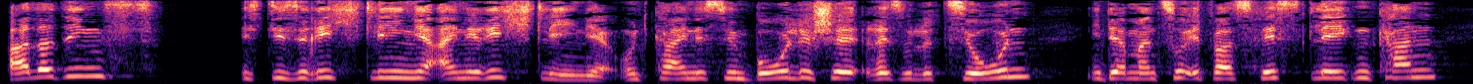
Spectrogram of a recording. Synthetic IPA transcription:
ʔalɐdɪŋs | ʔɪstd̥iːzəʁɪçtliːnjəʔaɪnəʁɪçtliːnjəʔʊntkʰaɪnəzʏmboːlɪʃəʁezolut͡sjoːn | ʔɪndeːɐmanz̥oːɛtv̥asfɛstleːɡŋ̩kʰan

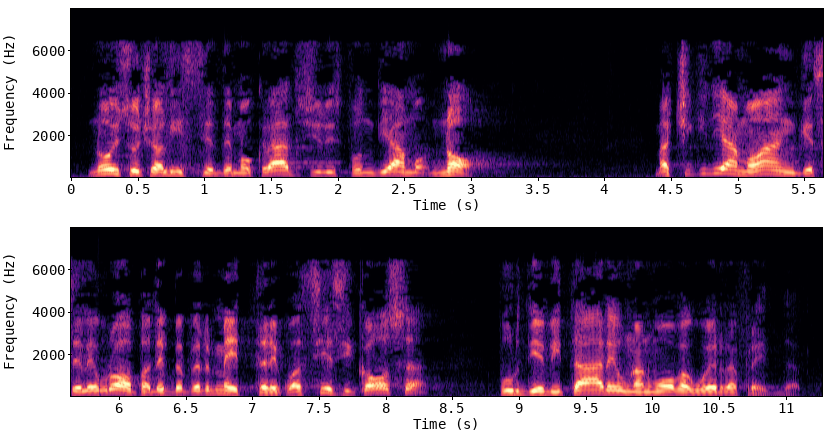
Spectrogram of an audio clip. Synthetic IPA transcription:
nɔjsot͡ʃalist̪iɛd̪ːemokɾaːt̪i̥t͡ʃirispond̪jaːmʊnɔ | mat͡ʃːik̟jed̪jaːmʊaŋkɪsɪlɛwɾɔːpad̪ɛbːapermɛt̪ːeɾɪkwalsiɛsikɔːsa | purd̪iɛvit̪aːɾɪunanwɔːvaɡwɛrːafɾɛ̰d̪ːa̰

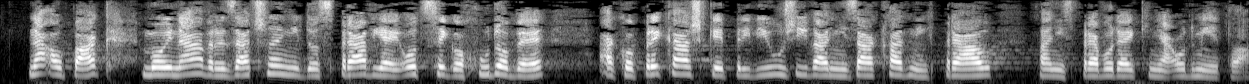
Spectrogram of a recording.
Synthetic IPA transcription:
naʔɔpaɡmʊɔjnaːʋr̩ɣzat͡ʃlɛɲid̪ɔspɾaːʋiajɔt̪sɛɡɔxud̪ɔbɛ | akɔpɾɛkaːʃkɛpɾiʋiuʒiːʋaɲiːzaːklad̪niːxpɾaːʊ | paɲispɾaʋɔd̪ajkiɲaɔd̪mɪɛt̪la̰

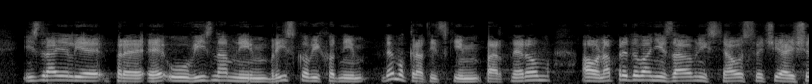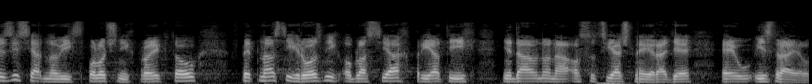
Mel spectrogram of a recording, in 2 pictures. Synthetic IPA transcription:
izɾaɛljɛpɾɛʔɛːʔuːʋiːznamniːmbliːskɔʋiːxɔd̪niːmd̪ɛmɔkɾat̪it͡skiːmpaɾt̪nɛɾɔm | aɔnapɾɛd̪ɔʋaɲiːvzaːjɔmniːxfscaɦɔʊsʋɛt͡ʃiajʃɛzɟɛsɪad̪nɔʋiːxspɔlɔt͡ʃniːxpɾɔjɛkt̪ɔʊfpɛt̪naːsciɣɾʊɔzniːɣɔblascɪaxpɾijat̪iːɣɲɛd̪aːʊnɔnaʔasɔt͡siat͡ʃnɛjɾaɟɛɛːuːʔizɾaɛ̰l

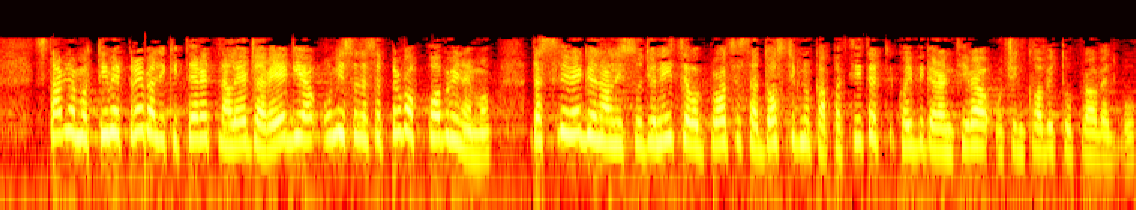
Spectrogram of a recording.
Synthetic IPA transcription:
st̪aʋʎamot̪iːme̞pɾe̞ʋelikit̪e̞ɾe̞t̪nale̞ːd͡ʒaɾe̞ːɡijaʔumjest̪od̪ase̞pr̩ʋo̞po̞bɾine̞mo̞ | d̪asʋiɾe̞ɡio̞nalˠnisud̪io̞niːt̪sio̞ʋo̞ɡ̚pɾo̞t̪se̞sad̪o̞st̪iɡnukapat̪sit̪e̞t̪ko̞jibiɡaɾant̪iːɾao̞ʔut͡ʃiŋko̞ʋit̪upɾo̞ʋe̞d̪bu

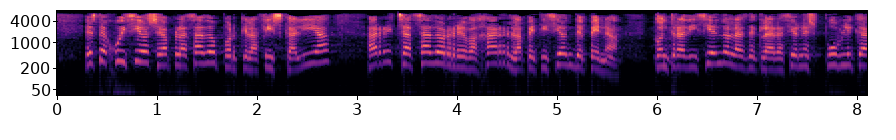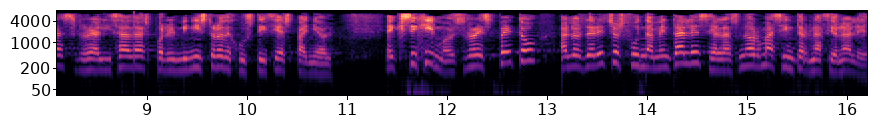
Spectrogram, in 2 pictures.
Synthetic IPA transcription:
e̞st̪exwiθjo̞seaplaθað̞o̞po̞ɾke̞lafiskalia | are̞t͡ʃaθað̞o̞re̞β̞axaɾlape̞t̪iθjo̞nd̪e̞pe̞na̰ | ko̞nt̪ɾaðiθje̞nd̪olazðe̞klaɾaθjo̞ne̞spuβlikazre̞aliθað̞aspo̞ɾe̞lmĩnist̪ɾo̞ðe̞xust̪iθjae̞spaɲo̞l | e̞ksiximo̞sre̞spe̞t̪o̞ | alo̞zðe̞ɾe̞t͡ʃo̞sfund̪amẽnt̪ale̞sialazno̞ɾmasint̪e̞ɾnaθjo̞nale̞̰s

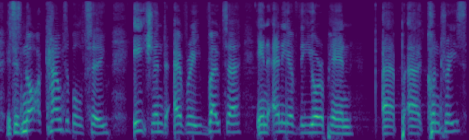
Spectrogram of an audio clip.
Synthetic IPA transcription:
ɪtɪznətəkʰãʊ̃ntəbəlˠtʰəiˑt͡ʃə̃nɛvɹivoʊtəɹɪ̃nɛniəvðəjɔːɹəpʰĩːə̃n | əəkʰʌ̃nt͡ʃɹ̥ɪz̥

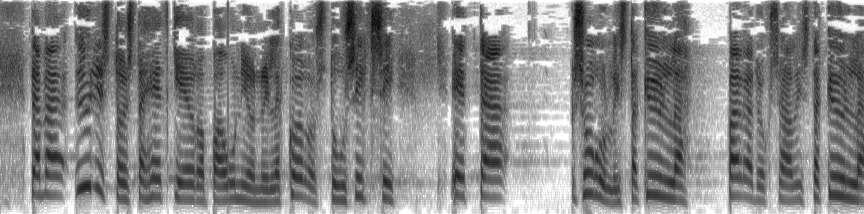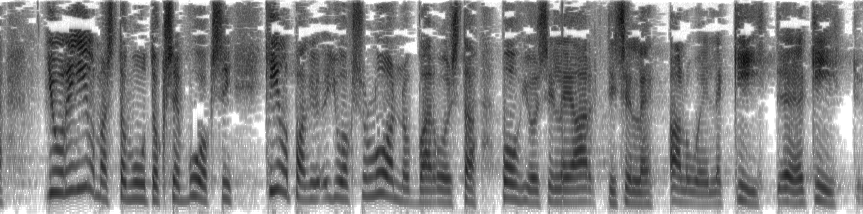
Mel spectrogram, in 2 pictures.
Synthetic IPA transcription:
t̪æmæyhdest̪oist̪ɑhet̪kieuroːpɑunionilːekkorost̪uːsiksiet̪ːæ | surulːist̪ɑkylːæ | pɑrɑdoksɑːlist̪ɑkylːæ | juːriilmɑst̪omuːt̪okseʋʋuoksikilpɑjuoksuluonːoʋːɑroist̪ɑpohjoisilːejɑɑrk̚t̪isilːeɑlueilːekkiːkiːt̪ːy

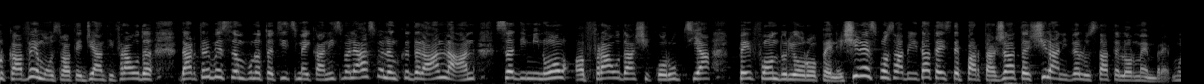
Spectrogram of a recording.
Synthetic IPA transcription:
rkəave̞mo̞st̪ɾat̪e̞d͡ʒije̞ant̪ifɾaud̪əd̪art̪ɾe̞buje̞səɨmbunət̪ət̪sit̪sʲme̞kanisme̞le̞ast̪fe̞lɨŋkɨt̪̚d̪e̞laanlaansəd̪iminuəmfɾaud̪aʃiko̞ɾup̚t̪sijape̞fo̞nd̪uɾʲe̞uɾo̞pe̞ne̞ʃire̞spo̞nsabilit̪at̪eaje̞st̪e̞part̪aʒat̪əʃilanive̞lulst̪at̪e̞lo̞rme̞mbɾe̞̰m

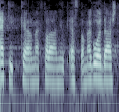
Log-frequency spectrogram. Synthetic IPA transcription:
ɛkikːɛlmɛkt̪ɒlaːlnijukɛst̪ɒmɛɡo̞ld̪aːʃt̪

